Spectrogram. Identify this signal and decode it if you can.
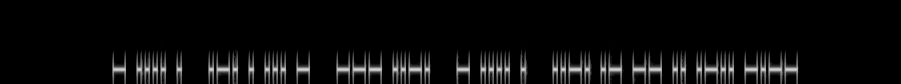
Morse code, heard as a keyed tone, about 30 wpm, 700 Hz. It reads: THE REST OF THE FAMILY
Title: Sets of 5 Words Encore2 30wpm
